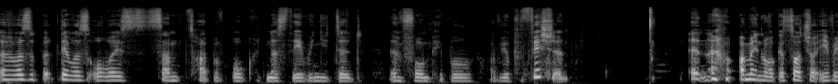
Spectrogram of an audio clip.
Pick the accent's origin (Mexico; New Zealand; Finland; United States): New Zealand; Kaitaia, Northland; Almost. I'm from Kaitaia, but my father is from Whangape, just across the harbour.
